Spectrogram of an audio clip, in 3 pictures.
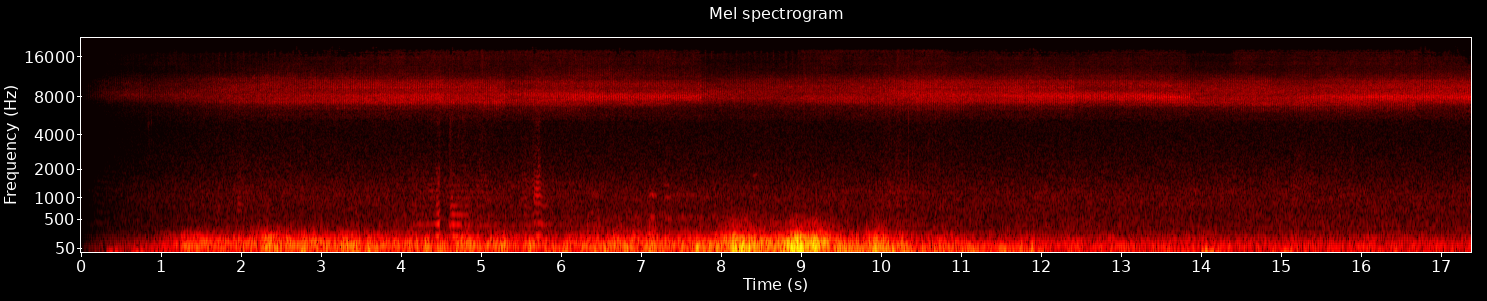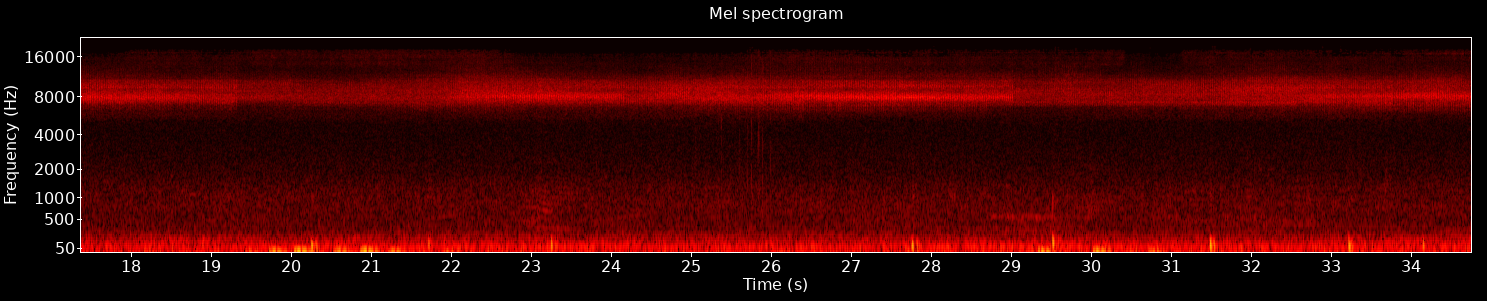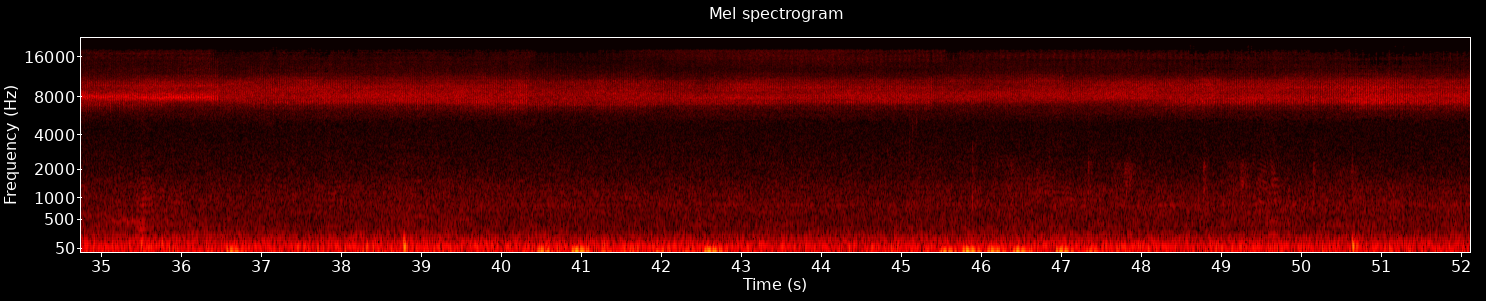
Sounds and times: thunder storm approaching 0:01.2 - 0:04.2

